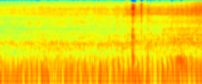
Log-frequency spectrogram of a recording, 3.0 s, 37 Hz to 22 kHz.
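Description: A motorcycle rides along at steady speed, picked up by a Sony ECM-LV1 mic mounted inside the helmet. A low engine thrum sits under constant wind rush, with a brief scrape near the two-second mark.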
